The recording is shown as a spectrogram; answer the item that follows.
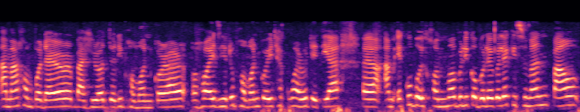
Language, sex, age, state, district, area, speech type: Assamese, female, 18-30, Assam, Majuli, urban, spontaneous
